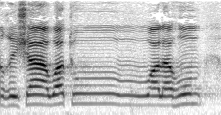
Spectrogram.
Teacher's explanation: Ənin nısı, inin nısı, unun nısı və sükunlu nun özü itəcək və səs ondan sonra gələn, məsələn, qişə və tun və ləhum vav hərfidirsə, iki dəfə oxunacaqdır. Və səs də burundan çıxacaq. Və uzatma miqdarı da 2-3 hərəkə. · Term: İdğam məlğuna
